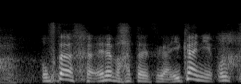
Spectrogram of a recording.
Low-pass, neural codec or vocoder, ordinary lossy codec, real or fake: 7.2 kHz; codec, 24 kHz, 0.5 kbps, DualCodec; none; fake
